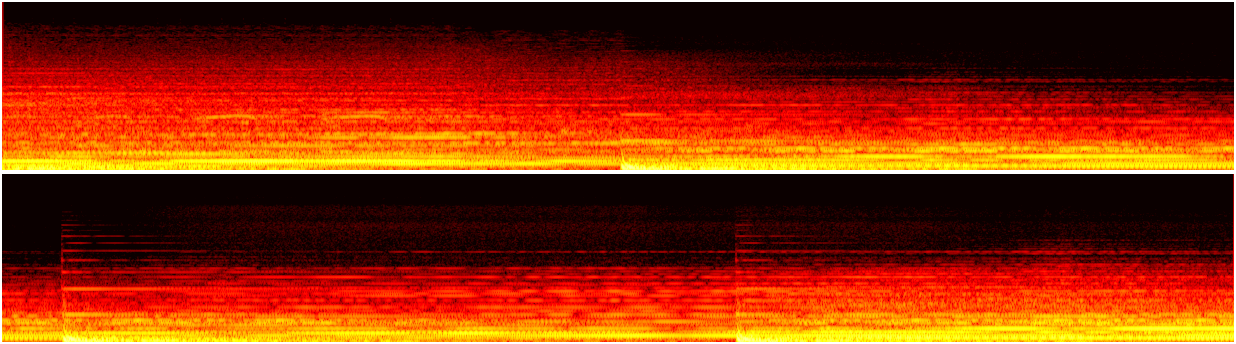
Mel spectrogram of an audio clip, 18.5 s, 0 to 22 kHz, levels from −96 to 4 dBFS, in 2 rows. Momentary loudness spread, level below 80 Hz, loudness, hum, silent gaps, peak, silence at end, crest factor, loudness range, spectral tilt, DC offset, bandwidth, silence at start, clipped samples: 8 LU; -24 dBFS; -21 LUFS; none; none; -2 dBFS; 0 s; 16 dB; 6 LU; -11.5 dB/octave; under 0.1%; 4.4 kHz; 0 s; under 0.1%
